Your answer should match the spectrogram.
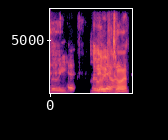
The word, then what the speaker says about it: Louis Vuitton: Louis Vuitton.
